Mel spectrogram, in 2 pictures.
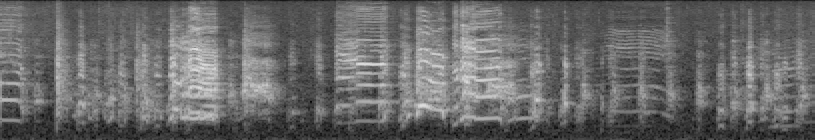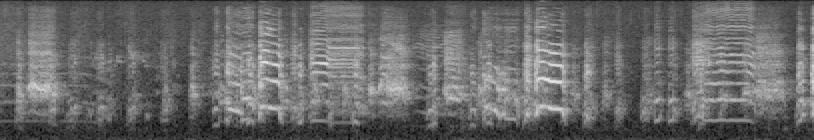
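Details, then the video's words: Chickens, hens clucking alongside roosters: a busy stream of overlapping nasal clucks and short harmonic squawks from several birds, coming in bursts with brief quieter gaps. "Chicken Sounds Noises Hens Clucking Roosters Crowing"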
